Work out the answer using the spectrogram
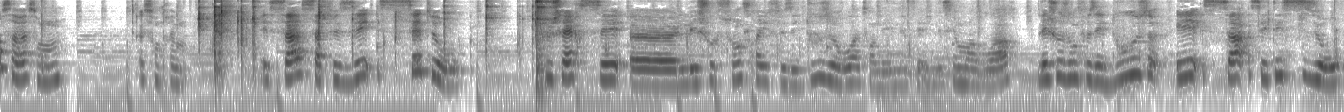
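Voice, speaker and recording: Chatty young woman, bubbly haul vlog. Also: on the high side. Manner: chatty and enthusiastic, gushing over purchases. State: a little out of breath. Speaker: vlogger. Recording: background music.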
